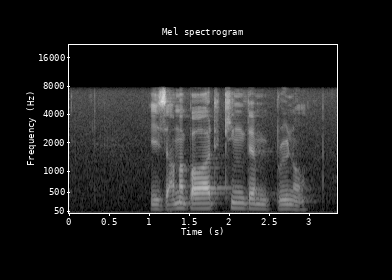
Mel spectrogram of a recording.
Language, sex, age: English, male, 20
